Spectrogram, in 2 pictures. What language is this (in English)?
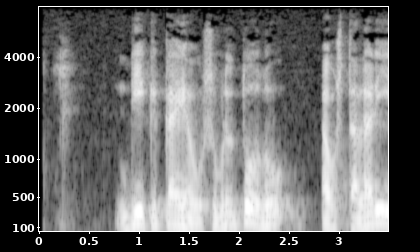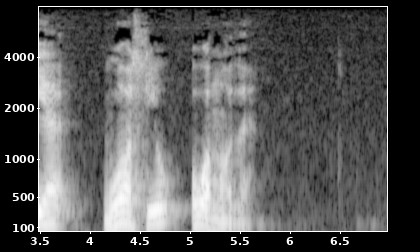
Galician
